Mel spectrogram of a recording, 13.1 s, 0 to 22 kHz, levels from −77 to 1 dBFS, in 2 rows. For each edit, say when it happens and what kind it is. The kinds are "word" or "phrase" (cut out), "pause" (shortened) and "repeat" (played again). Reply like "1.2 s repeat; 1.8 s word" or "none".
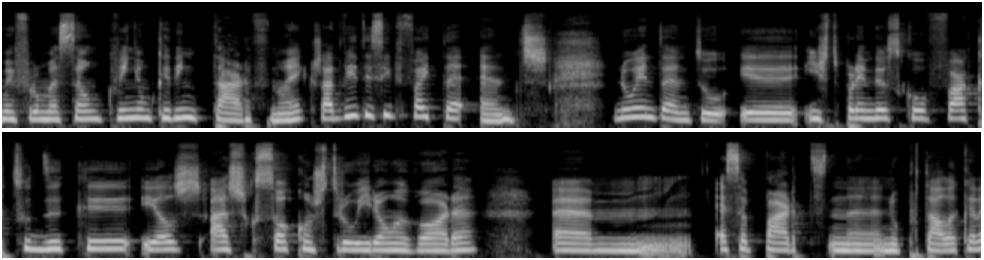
none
